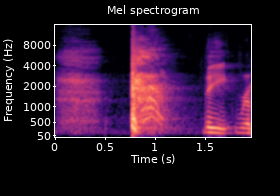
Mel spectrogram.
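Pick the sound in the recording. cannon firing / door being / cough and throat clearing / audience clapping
cough and throat clearing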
